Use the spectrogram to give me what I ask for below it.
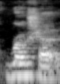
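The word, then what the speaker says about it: Rocha: Obviously, Brazilian Portuguese would be different, but uh Rosha, it's a softer sound.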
